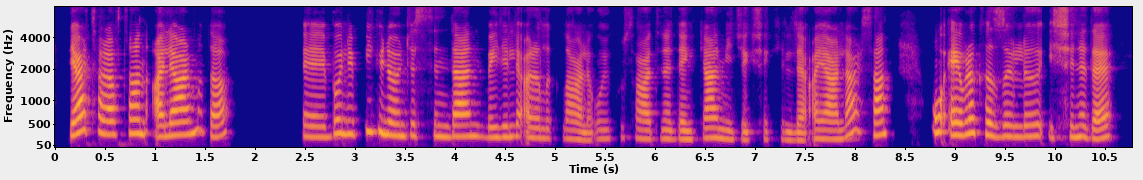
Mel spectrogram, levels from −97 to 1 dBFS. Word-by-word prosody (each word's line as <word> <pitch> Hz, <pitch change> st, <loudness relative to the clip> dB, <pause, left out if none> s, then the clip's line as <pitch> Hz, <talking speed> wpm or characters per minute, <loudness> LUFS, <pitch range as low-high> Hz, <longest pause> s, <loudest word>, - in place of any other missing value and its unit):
Diğer 330 Hz, +6 st, +7 dB
taraftan 290 Hz, -1 st, +2 dB
alarmı 270 Hz, +8 st, +4 dB
da, 240 Hz, +7 st, -1 dB, 0.7 s
eee, 225 Hz, -1 st, -3 dB
böyle 285 Hz, -1 st, -1 dB
bir 335 Hz, -1 st, -1 dB
gün 315 Hz, -4 st, +3 dB
öncesinden 240 Hz, -2 st, 0 dB
belirli 225 Hz, +2 st, -3 dB
aralıklarla, 195 Hz, -5 st, -4 dB
uyku 190 Hz, +3 st, -15 dB
saatine 190 Hz, -3 st, -5 dB
denk 175 Hz, 0 st, -4 dB
gelmeyecek 180 Hz, -6 st, -2 dB
şekilde 165 Hz, -2 st, -7 dB
ayarlarsan 260 Hz, -, 0 dB, 0.4 s
o 325 Hz, +1 st, +3 dB
evrak 280 Hz, +4 st, +5 dB
hazırlığı 235 Hz, -1 st, -2 dB
işini 225 Hz, +1 st, -4 dB
de, 210 Hz, +4 st, +1 dB
230 Hz, 120 wpm, -24 LUFS, 190-270 Hz, 0.7 s, Diğer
